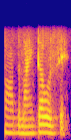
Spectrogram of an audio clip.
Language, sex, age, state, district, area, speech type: Manipuri, female, 30-45, Manipur, Kangpokpi, urban, conversation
